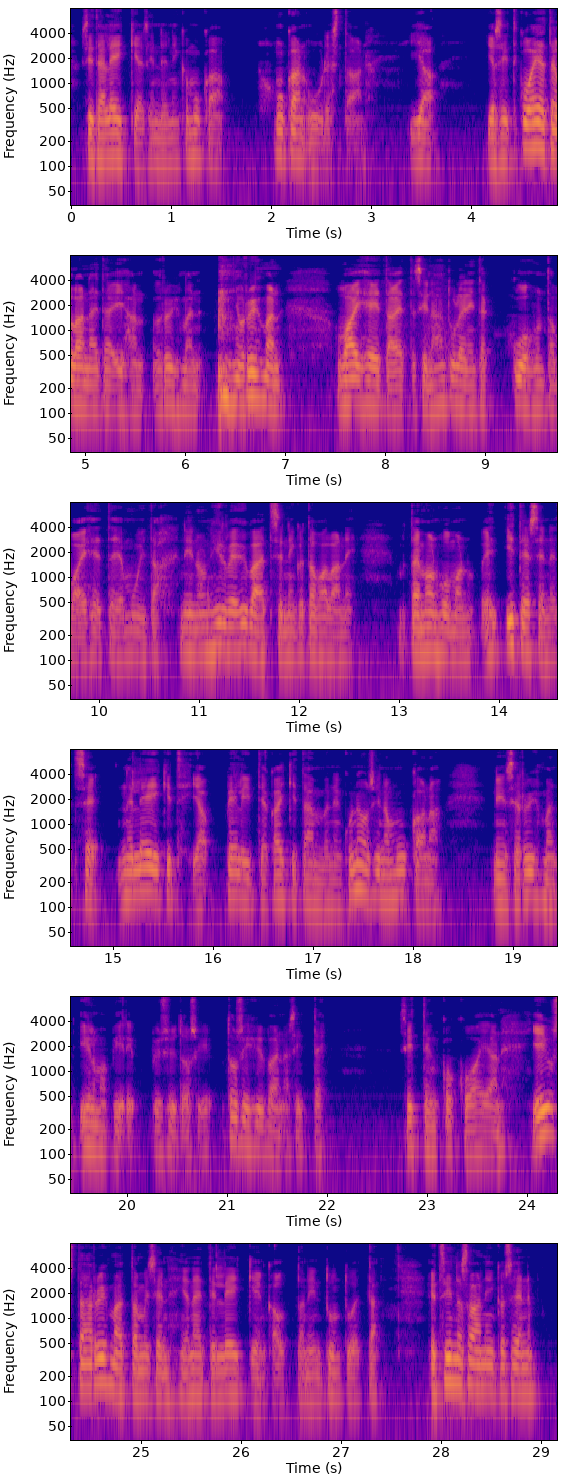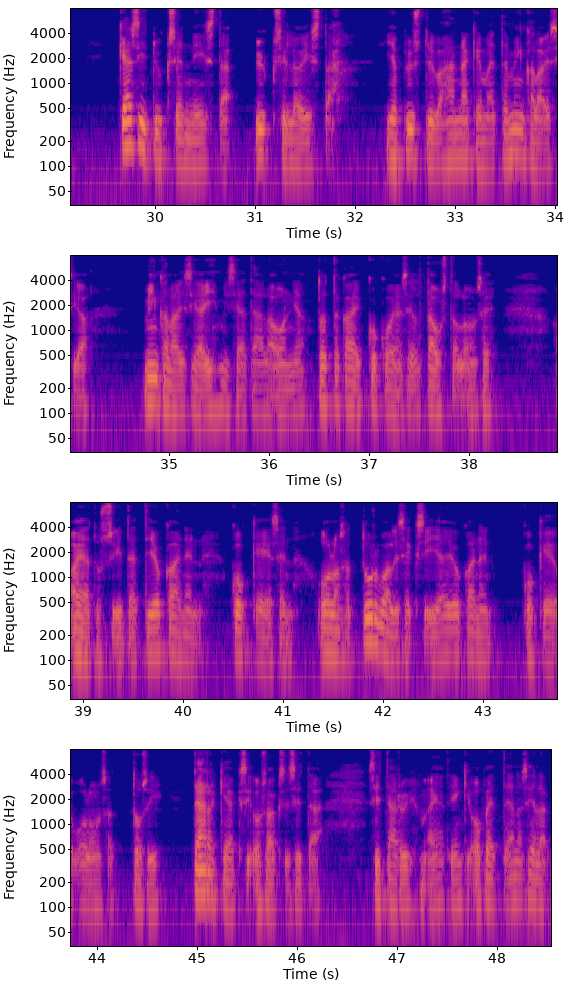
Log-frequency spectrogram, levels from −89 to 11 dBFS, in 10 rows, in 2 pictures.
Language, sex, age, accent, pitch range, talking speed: Finnish, male, 30-49, native, 105-125 Hz, 155 wpm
